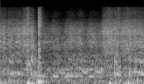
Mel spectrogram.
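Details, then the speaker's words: 1967 Oldsmobile Toronado after new plugs, wires and oil, fuel poured down the carb: cranking chugs into a few uneven bursts that catch briefly then fade; owner suspects mouse nests. Engine catches but won't keep running. "just cannot do it on its own 100 okay yeah it's probably a bunch of mice beds a dozen mice in there"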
